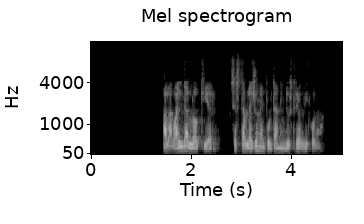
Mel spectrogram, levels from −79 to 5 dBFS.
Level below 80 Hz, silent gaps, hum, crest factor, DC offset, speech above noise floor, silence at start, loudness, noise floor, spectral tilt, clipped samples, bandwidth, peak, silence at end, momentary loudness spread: -68 dBFS; none; none; 22 dB; under 0.1%; 57 dB; 1.45 s; -28 LUFS; -84 dBFS; -5.5 dB/octave; under 0.1%; 10.5 kHz; -8 dBFS; 0.4 s; 12 LU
